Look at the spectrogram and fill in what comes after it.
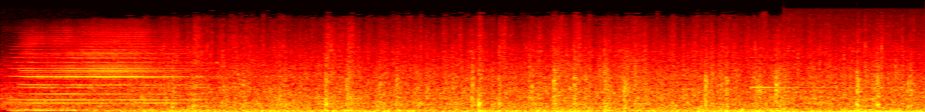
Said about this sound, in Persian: قطار به آرامی از دشت‌ها و کوه‌ها گذر می‌کرد.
